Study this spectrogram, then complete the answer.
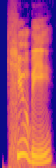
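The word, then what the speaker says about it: Cubii: And it is a QB and it's spelled C as in Charlie, U as in uniform, B as in Bravo, I as in India again, Junior Desk Elliptical.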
